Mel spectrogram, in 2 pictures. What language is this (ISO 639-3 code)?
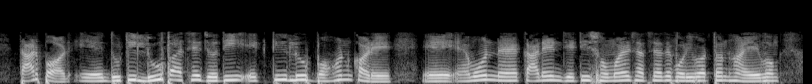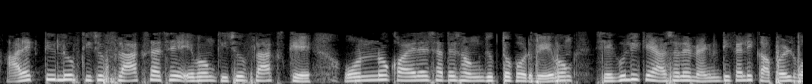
ben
